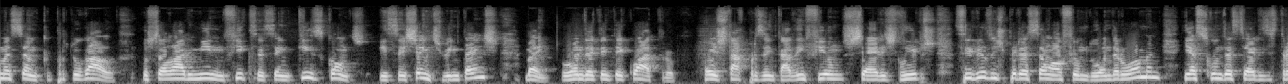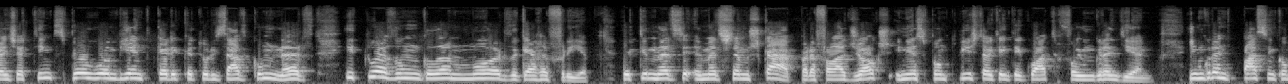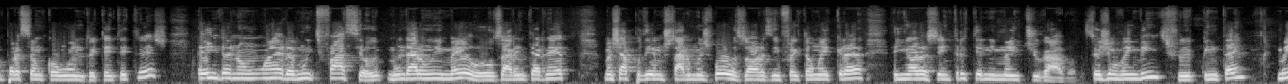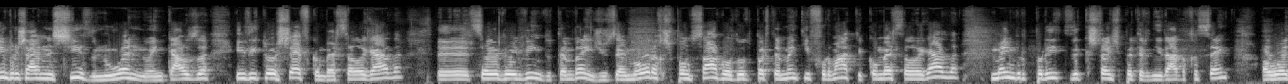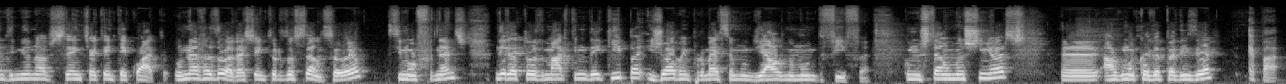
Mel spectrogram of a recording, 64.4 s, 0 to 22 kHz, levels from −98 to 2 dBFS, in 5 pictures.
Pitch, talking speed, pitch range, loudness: 175 Hz, 165 wpm, 155-190 Hz, -16 LUFS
